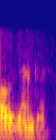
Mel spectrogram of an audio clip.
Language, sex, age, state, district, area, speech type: Kannada, male, 45-60, Karnataka, Bellary, rural, conversation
